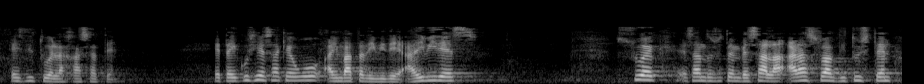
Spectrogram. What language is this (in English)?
Basque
